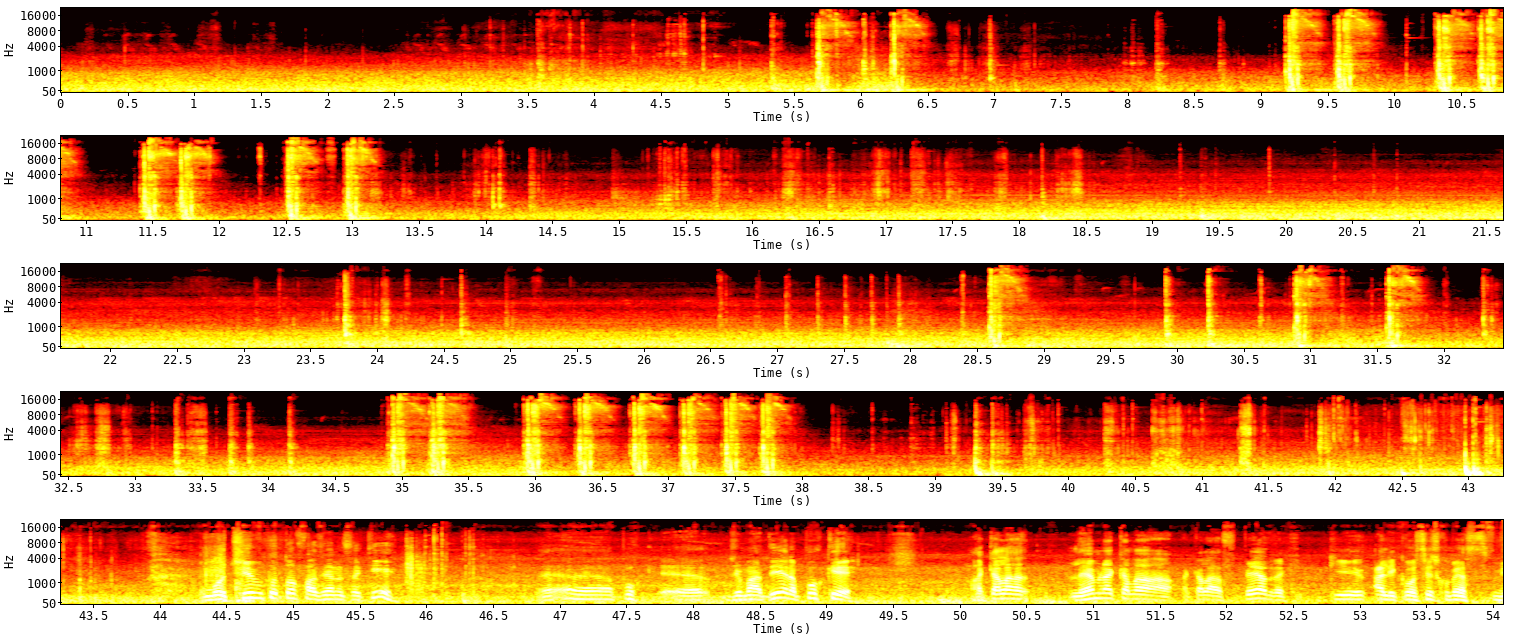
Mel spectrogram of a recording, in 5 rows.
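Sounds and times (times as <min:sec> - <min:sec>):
nail gun firing into wood: 0:05.6 - 0:06.6, 0:09.2 - 0:13.3, 0:28.4 - 0:29.0, 0:29.9 - 0:32.0, 0:34.9 - 0:38.0.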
